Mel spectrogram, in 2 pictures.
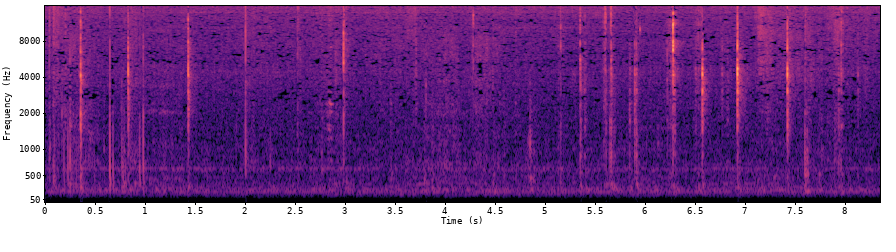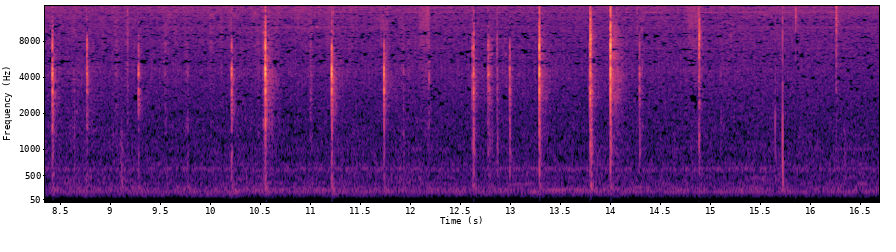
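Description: Irregular small sharp clicks and taps from hands working inside an opened Dell Precision 5520 laptop chassis, a few per second at most, over a steady low hum.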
